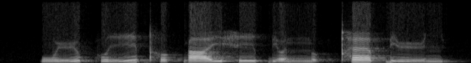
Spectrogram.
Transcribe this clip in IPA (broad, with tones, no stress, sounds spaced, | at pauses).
w yː˨˥ kʷ iː˨˥ t̪ʰ ʊ˨˥ k̚ aː˧ j h iː˧ p̚ j ɵ˨ n n̪ ʊ˨˥ k̚ pʰ ɛː˥ p̚ j yː˨ n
